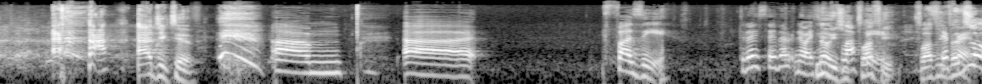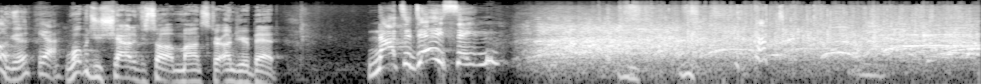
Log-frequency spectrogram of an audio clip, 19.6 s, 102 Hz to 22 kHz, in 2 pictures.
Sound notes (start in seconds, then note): 15.0 laughter; 15.3 cheers and applause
